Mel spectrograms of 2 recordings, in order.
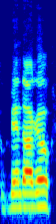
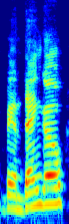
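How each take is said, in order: First: No 'n' sound comes before the 'g'. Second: An 'n' sound comes before the 'g'. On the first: The speaker calls it right. "He he fixed it" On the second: The speaker calls it wrong. "fixing Bandango into"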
